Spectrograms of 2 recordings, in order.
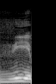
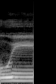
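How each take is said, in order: First: The lower lip touches the upper teeth. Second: The lips are rounded without touching the teeth. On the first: The speaker calls it wrong. "নিচের ঠোঁটের পেট উপরের দাঁতের আগার সাথে লাগাইয়া ... এই উচ্চারণটি সঠিক নয়" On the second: The speaker calls it right. "ঠোঁটকে গোল করেই উচ্চারণ করতে হবে"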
